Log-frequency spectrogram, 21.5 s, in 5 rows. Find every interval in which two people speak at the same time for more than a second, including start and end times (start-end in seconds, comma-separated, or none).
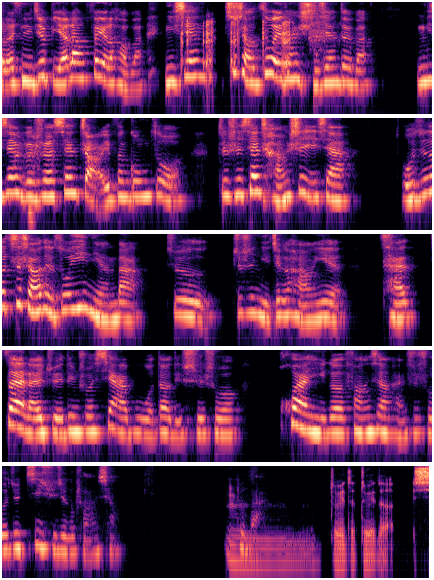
none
